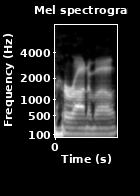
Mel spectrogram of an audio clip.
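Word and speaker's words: Hieronymo: The Sam Hieronimo takeover, I believe is the way to pronounce that. That's how I do it. Like Geronimo, but Hieronimo. That's the only way I can do it.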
